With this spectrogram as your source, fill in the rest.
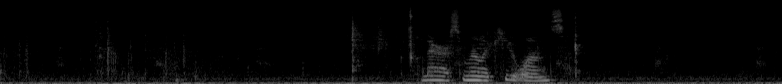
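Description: Paper photographs rustle as they are handled.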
